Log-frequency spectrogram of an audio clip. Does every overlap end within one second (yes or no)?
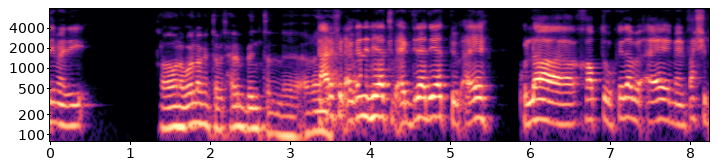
yes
